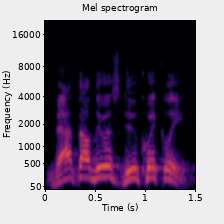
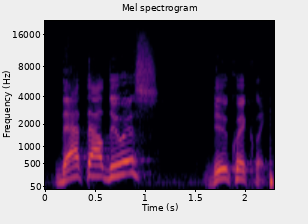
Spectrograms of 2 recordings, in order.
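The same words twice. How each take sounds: First: Said in the usual way. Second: Slow, weighted scripture words; slow solemn reading. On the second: Acted. Jesus telling Judas to go, read slow and solemn. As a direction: draw out each word of Jesus.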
